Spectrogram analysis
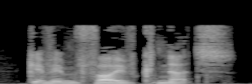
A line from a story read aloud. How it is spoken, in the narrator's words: said Hagrid sleepily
